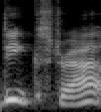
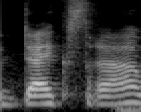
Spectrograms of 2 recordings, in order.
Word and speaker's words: Dijkstra: sorceress, and you have Sigismund Dijkstra, or Dijkstra, which is like the Dutch pronunciation.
